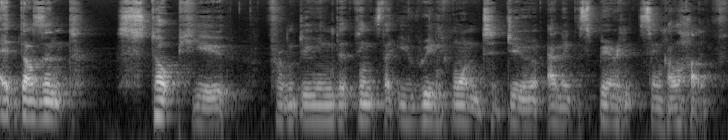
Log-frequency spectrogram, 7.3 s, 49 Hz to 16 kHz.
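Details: Vocal tremor from essential tremor in an adult man, always very pronounced in his voice, still audible despite deep brain stimulation surgery at age 24.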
